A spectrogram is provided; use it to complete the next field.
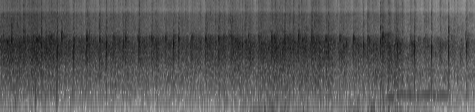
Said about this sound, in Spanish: Por eso hoy le damos unos agradecimientos grandes, inmensos, a la administración departamental en cabeza de la doctora Rosa Cote. Para ella pido un fuerte aplauso, pero grande.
